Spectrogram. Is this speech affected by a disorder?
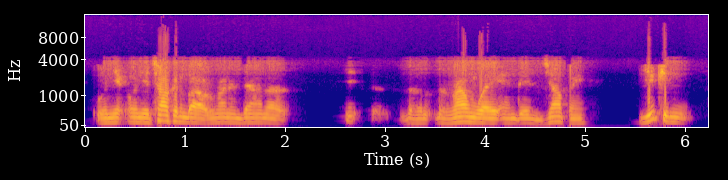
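No.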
